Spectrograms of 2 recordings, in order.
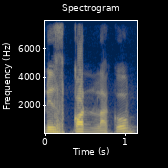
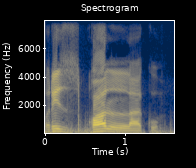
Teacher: lanjut kepada tanwin yang bertemu lam maka langsung dimasukkan ke lam ini kita namakan dengan Idgham bila gunah yaitu ononnya langsung masuk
